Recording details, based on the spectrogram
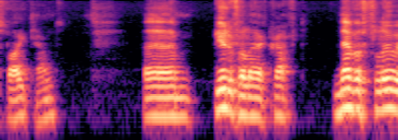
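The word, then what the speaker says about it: Viscount: airlines um but they had to be taught how to pronounce vikant um beautiful aircraft never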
